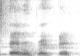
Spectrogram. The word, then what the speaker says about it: chiropractor: बहुत से लोग वाकिफ नहीं, इवन के लोग इसको सही प्रोनाउंस भी नहीं करते। द वर्ड इज कैरोप्रैक्टर, और जो इलाज है उसको कहते हैं कैरोप्रैक्टिक थेरेपी, ठीक है।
